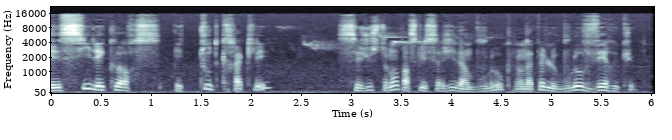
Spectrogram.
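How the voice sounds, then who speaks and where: With lively intonation and a dark, mellow tone, a man talks at medium pitch and a moderate pace. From Brittany (Finistère), France. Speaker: podcast host. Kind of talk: casual chat.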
